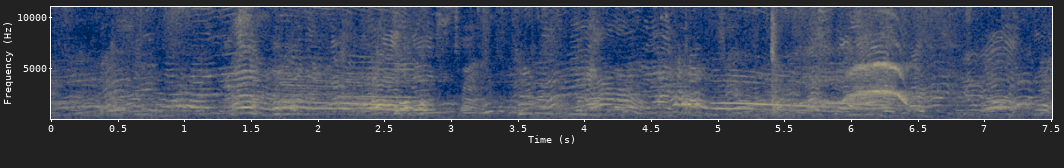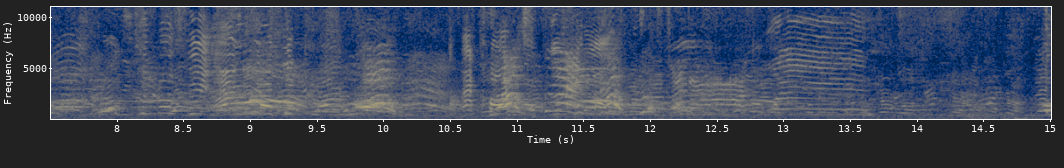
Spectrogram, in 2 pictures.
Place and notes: Kilburn Grange Park, Kilburn, London - Kilburn Grange Park playground
Kids playing after school.
19°C
16 km/hr 230
Greater London, England, United Kingdom, 30 March, ~16:00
